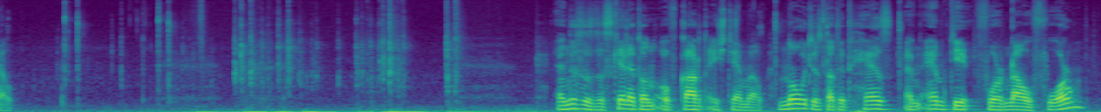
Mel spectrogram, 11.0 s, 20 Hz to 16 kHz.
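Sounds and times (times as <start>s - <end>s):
computer keyboard typing: 0.6s - 4.7s.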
